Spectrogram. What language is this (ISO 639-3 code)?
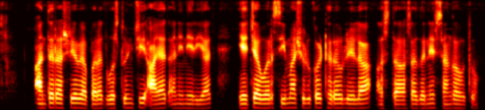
mar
